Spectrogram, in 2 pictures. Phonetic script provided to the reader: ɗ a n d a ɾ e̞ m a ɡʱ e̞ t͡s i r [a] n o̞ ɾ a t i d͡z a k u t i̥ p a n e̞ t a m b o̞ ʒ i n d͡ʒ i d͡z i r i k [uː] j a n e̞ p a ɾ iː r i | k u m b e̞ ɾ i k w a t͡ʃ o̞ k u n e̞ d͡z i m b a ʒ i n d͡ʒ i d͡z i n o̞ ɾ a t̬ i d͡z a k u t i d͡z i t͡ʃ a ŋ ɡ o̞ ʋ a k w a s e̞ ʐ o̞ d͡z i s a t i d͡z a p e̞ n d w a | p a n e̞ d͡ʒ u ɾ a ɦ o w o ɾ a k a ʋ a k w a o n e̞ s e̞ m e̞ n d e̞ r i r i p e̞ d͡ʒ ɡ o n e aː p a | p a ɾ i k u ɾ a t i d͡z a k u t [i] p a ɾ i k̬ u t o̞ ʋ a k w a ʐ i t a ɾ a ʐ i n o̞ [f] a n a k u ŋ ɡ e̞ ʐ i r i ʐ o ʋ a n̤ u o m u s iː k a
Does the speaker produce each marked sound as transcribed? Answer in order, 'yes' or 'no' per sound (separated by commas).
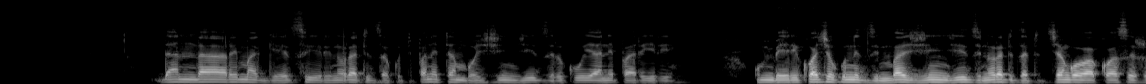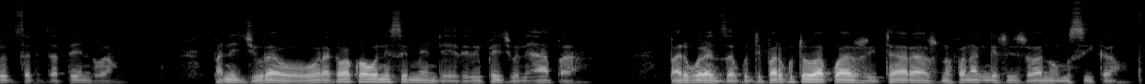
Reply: no, yes, yes, yes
